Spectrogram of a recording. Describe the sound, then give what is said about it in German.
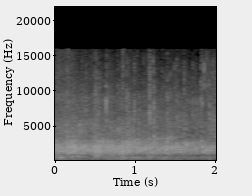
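A church audience applauds the sound technician before a sermon, a dense wash of many hands clapping at once, loud and sustained for the full couple of seconds without any break or voices standing out. “ein riesen Applaus Wow, wirklich Hammer.”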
